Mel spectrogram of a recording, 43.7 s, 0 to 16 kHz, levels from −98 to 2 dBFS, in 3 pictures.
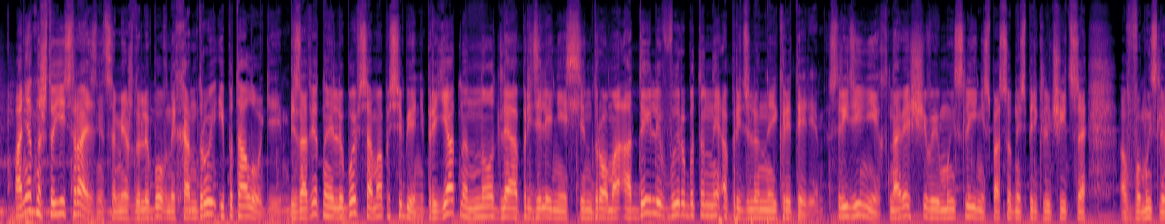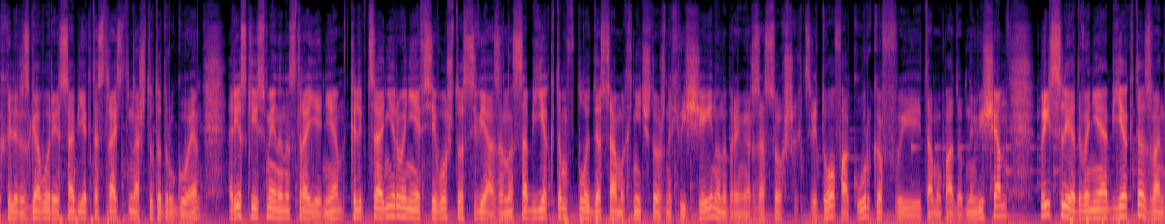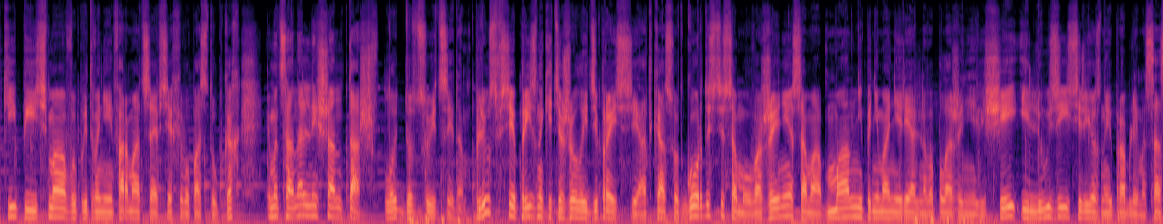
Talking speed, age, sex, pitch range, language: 130 wpm, 20-39, male, 110-150 Hz, Russian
